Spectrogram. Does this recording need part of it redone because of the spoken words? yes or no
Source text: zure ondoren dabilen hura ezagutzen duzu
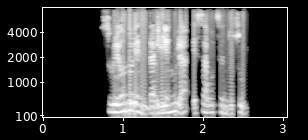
no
